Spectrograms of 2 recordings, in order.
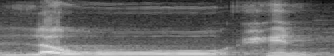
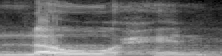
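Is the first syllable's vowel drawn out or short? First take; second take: drawn out; short. First: The first vowel is drawn out long. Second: The first vowel is kept short. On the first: The speaker calls it wrong. "ये नहीं पढ़ना है" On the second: The speaker calls it right. "बगैर खींचे पढ़ना है"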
